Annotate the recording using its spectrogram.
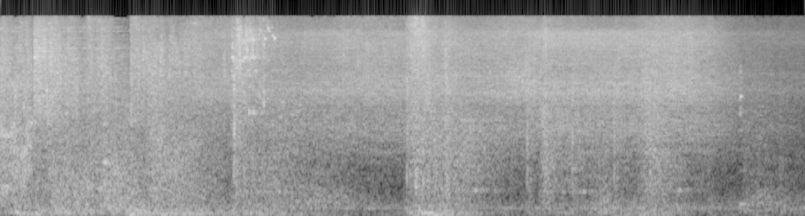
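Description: Crackling lightning spells and blasts burst in a video game battle.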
